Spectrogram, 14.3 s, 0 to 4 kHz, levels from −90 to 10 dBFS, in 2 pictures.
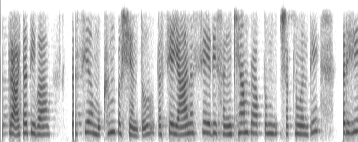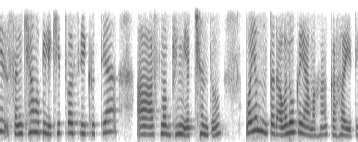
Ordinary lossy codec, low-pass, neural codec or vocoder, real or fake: none; 3.6 kHz; none; real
